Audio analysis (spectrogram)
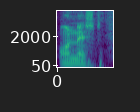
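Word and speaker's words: honest: तो tsunami T silent रहता है, बस वैसे ही आवर में H साइलेंट रहता है, ऑनेस्ट में H साइलेंट रहता है। तो प्रोनाउंसिएशन कहाँ से होता है, ओ से, ऑनेस्ट।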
